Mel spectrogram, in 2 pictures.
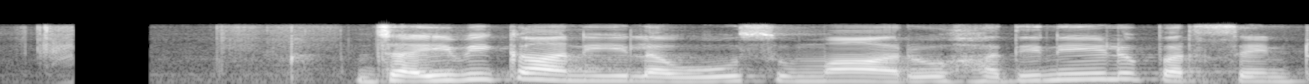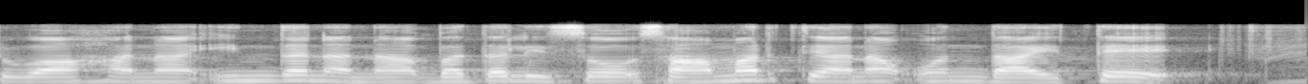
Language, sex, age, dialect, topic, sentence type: Kannada, female, 36-40, Mysore Kannada, agriculture, statement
